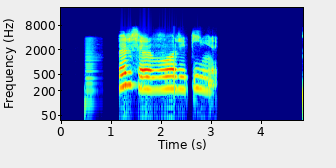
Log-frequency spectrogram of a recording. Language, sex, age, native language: Icelandic, female, 7, Icelandic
